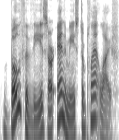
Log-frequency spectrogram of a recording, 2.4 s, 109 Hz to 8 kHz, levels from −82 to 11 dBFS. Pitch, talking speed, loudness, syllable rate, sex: 140 Hz, 200 wpm, -18 LUFS, 5.5 syllables/s, male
